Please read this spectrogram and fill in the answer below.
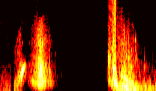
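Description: Cartoon-style animation sound effects: a quick rising pop about a quarter second in and a short swish, then after a gap a sharp hit with a falling whoosh near the end.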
